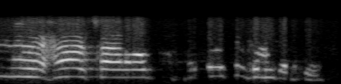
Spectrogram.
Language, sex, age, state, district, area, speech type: Bengali, male, 45-60, West Bengal, Hooghly, rural, conversation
